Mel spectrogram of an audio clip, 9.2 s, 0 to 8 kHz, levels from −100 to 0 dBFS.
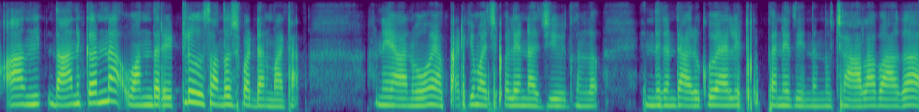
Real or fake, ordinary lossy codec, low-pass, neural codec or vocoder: fake; none; 7.2 kHz; codec, 16 kHz, 4.8 kbps, FACodec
